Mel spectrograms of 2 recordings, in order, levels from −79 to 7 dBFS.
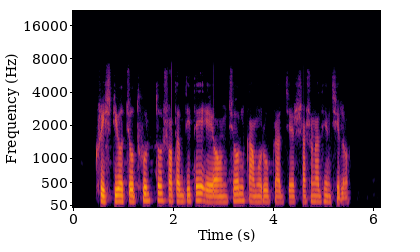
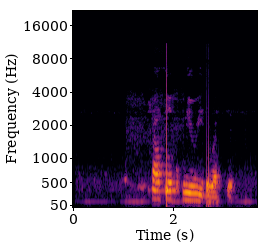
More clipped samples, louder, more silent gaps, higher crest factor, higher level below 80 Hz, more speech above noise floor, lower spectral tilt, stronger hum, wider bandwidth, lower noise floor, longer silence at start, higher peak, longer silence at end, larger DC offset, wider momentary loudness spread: neither; about the same, -19 LUFS vs -19 LUFS; neither; about the same, 18 dB vs 18 dB; about the same, -56 dBFS vs -54 dBFS; first, 59 dB vs 39 dB; about the same, -8.5 dB/octave vs -8.5 dB/octave; neither; second, 7 kHz vs 11 kHz; first, -77 dBFS vs -57 dBFS; second, 0.45 s vs 1.05 s; about the same, -2 dBFS vs -4 dBFS; first, 0.65 s vs 0.5 s; neither; second, 9 LU vs 13 LU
